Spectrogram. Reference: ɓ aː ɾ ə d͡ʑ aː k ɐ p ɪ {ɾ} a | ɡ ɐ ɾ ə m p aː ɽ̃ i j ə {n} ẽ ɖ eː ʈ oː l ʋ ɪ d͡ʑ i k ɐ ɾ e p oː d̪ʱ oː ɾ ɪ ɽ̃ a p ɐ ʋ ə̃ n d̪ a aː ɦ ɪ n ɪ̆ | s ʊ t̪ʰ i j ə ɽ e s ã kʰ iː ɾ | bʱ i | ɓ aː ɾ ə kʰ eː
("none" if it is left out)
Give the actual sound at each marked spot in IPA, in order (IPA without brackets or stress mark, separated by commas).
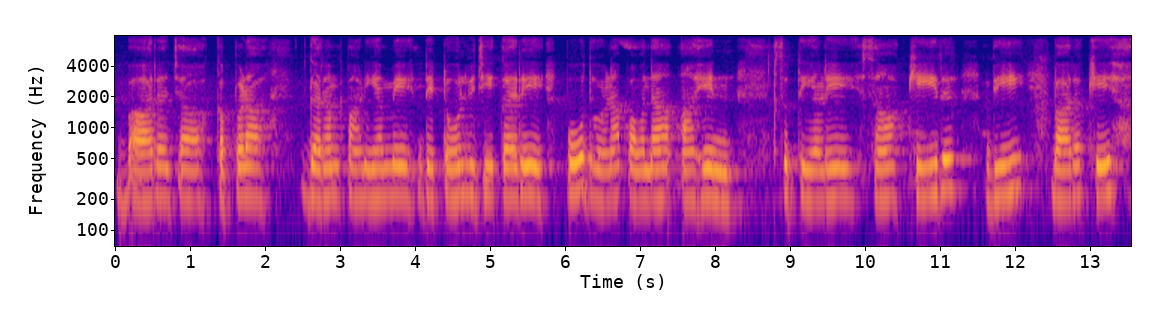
ɽ, m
